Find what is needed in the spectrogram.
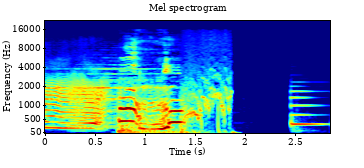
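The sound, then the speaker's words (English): A long, wobbly fart noise in a promo for the show Busy Bodies, with a buzzy tone that bends up and down in pitch, cuts off sharply, then a steadier buzzing blast starts after a short silence. “Farts can happen when you're feeling things”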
